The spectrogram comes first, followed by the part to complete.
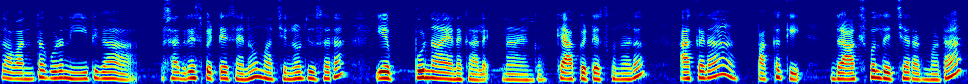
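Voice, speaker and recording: A woman with a fairly low, mellow voice talks a little fast as she cooks in her home kitchen. She's a housewife vlogger chatting straight to her viewers and telling little stories along the way.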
